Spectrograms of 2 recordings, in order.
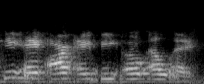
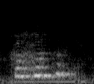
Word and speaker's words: parabola: P A R A B O L A. Huh? Parabra. It's parabola.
